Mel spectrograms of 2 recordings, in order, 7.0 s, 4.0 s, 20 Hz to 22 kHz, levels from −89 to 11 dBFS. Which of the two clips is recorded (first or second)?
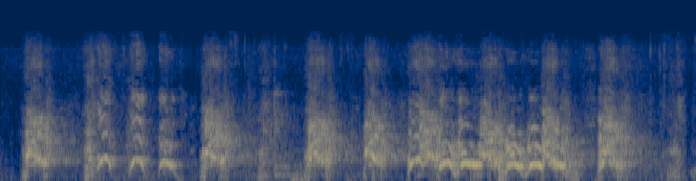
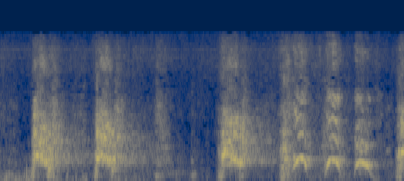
second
